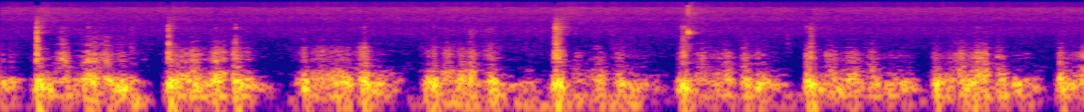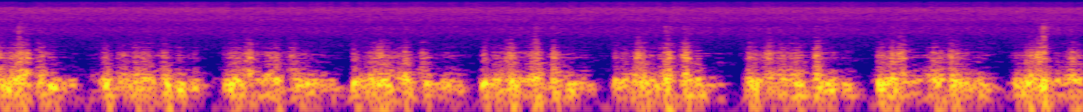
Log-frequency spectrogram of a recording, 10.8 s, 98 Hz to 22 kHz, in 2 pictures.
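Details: Heart recorded at position P, standing and sitting: rapid regular heartbeat with a rushing continuous murmur filling the gaps between beats, reducing on position change, with split S1 and S2.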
